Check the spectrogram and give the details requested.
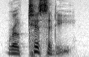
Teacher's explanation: the word roticity when the stress shifts to the second syllable the alveolar stop is still between two vowels but now the second of those vowels is stressed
